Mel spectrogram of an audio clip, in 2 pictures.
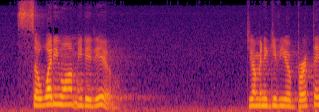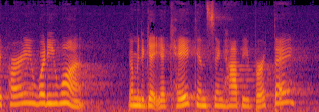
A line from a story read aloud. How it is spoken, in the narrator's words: Her friend responded in a nasty tone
